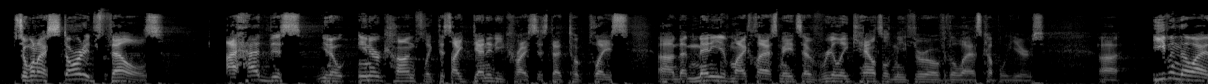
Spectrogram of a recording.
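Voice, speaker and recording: Speaking at a fairly quick pace with a Philadelphia accent, a man uses a fairly high pitch, very wide pitch swings and a bright, sharp tone. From US, Northeast Philadelphia. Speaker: graduating student speaker. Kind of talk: commencement speech. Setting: stage with audience.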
